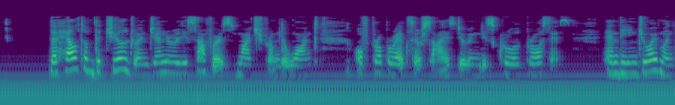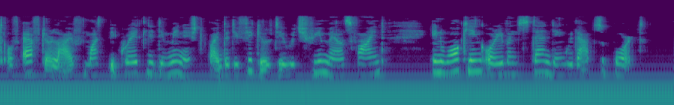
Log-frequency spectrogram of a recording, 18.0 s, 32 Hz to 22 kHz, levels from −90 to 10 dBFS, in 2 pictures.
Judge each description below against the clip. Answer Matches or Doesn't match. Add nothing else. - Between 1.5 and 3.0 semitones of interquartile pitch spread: Doesn't match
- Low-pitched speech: Doesn't match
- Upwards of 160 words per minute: Doesn't match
